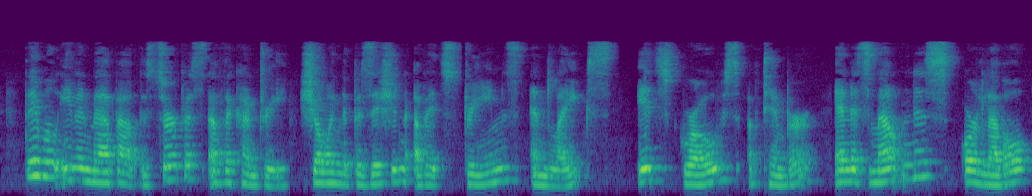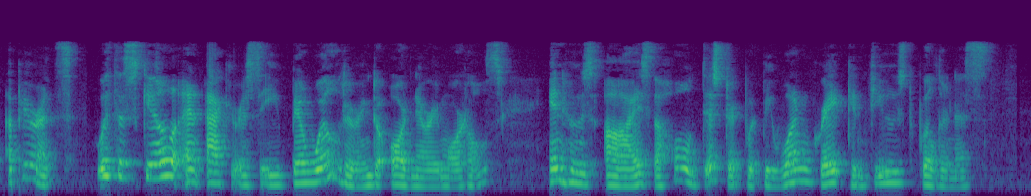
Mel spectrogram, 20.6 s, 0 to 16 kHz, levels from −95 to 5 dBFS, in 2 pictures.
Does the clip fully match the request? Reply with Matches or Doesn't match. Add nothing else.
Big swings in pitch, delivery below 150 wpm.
Matches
